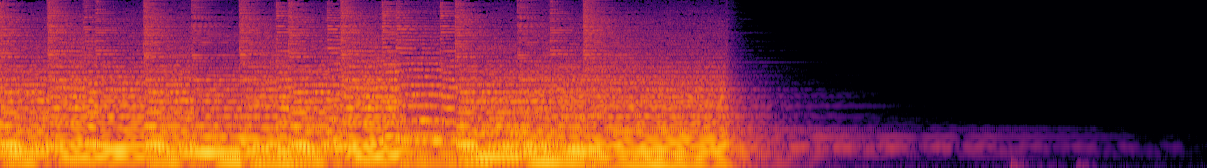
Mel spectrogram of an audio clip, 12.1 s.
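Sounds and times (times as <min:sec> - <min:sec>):
trumpet tune: 0:00.0 - 0:07.9.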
